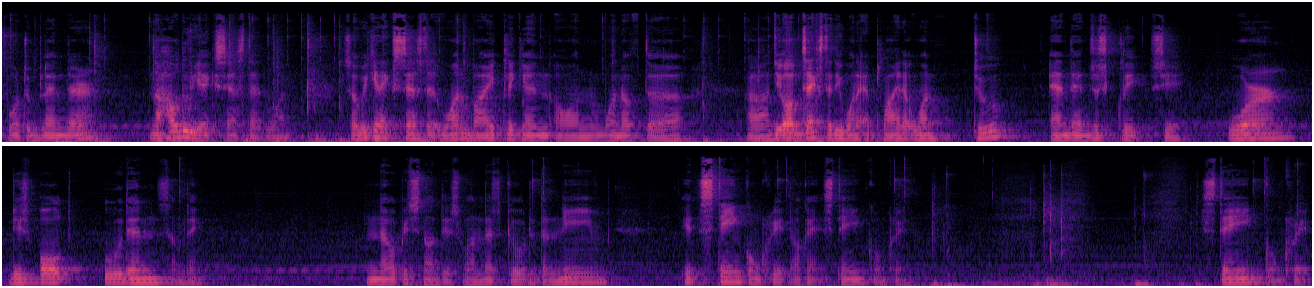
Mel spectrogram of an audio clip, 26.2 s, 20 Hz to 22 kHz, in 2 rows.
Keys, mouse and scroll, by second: 0.9-1.3 shift+middle drag, 1.7 alt+a, 1.9 middle click, 2.4 shift+middle click, 2.7 ctrl+middle click, 3.1 shift+middle click, 3.3 middle drag, 4.3 shift+middle click, 5.3-5.9 shift+middle drag, 6.7-7.3 shift+middle drag, 7.5 ctrl+middle click, 7.9 shift+middle click, 21.9 click.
